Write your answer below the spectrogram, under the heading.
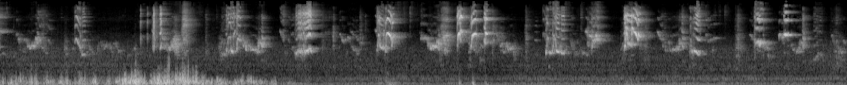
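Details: Happy lovebird chirping: after a few seconds of low rumbling noise, a lively run of quick, shrill, scratchy chirps and squeaks follows in uneven bursts.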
